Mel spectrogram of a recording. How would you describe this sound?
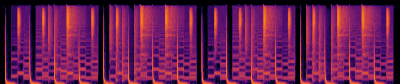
rind a casa
Synth melody loop on detroit-house style drums
kick, dance, drum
